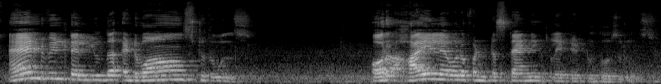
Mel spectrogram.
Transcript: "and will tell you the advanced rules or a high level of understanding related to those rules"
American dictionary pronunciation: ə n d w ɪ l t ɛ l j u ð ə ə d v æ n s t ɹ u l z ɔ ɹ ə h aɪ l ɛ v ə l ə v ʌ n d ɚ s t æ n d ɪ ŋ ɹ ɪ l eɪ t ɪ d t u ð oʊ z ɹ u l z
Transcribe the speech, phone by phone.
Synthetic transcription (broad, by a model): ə n d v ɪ l t ɛ l j u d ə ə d v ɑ n s t ɹ u l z ɔ ɹ ə h aɪ l ɛ v ə l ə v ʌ n d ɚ s t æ n d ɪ ŋ ɹ ɪ l eɪ t ɪ d t u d oʊ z ɹ u l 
